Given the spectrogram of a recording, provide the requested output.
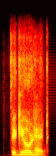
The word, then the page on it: figurehead: Indian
